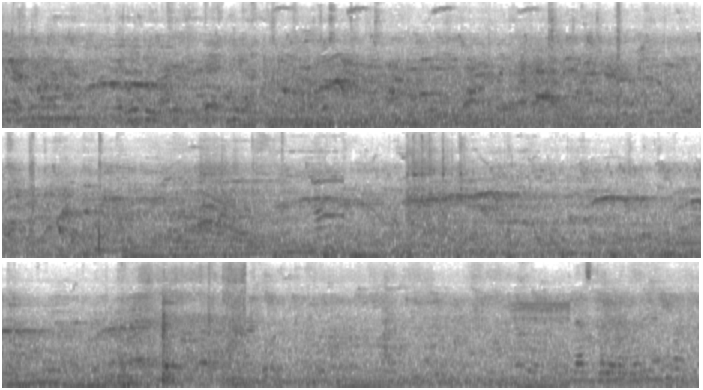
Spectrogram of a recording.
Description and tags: Paris Public Garden
Paris, a public garden
Public, Garden, Paris, City, Pedestrians, Road, Street, Ambiance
